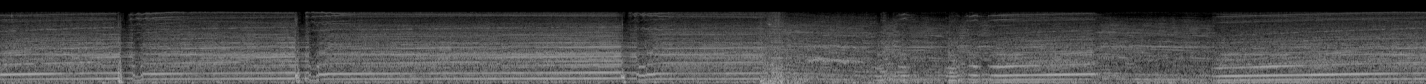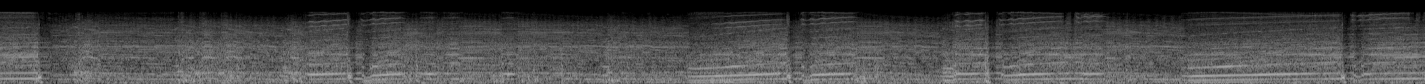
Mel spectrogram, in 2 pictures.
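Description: A racing car engine whines loudly, rising in pitch as it speeds up and dropping sharply at each gear change and braking.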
